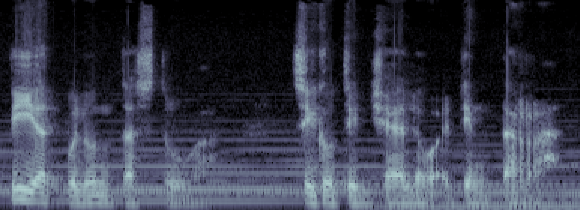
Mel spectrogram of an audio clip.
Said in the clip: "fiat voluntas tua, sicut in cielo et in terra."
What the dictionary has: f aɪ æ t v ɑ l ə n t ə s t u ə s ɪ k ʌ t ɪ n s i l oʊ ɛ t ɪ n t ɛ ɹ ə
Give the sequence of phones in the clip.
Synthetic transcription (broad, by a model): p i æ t b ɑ l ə n t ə s t u ə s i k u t ɪ n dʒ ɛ l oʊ ɛ t ɪ n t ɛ ɹ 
